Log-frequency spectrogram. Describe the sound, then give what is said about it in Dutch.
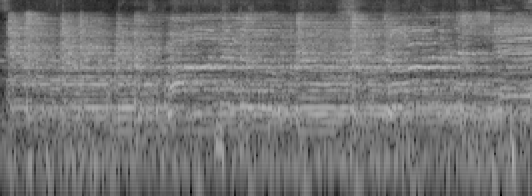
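A pedestrian crossing signal at a zebra crossing in front of Ahoy plays a steady, busy musical sound from the traffic light speakers, loud and continuous for the whole stretch, with no one talking over it. “Want dan hoor je dus dit uit de speakers van het stoplicht.”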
